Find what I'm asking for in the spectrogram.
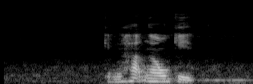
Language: Cantonese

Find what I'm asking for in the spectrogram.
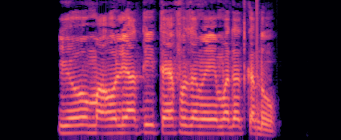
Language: Sindhi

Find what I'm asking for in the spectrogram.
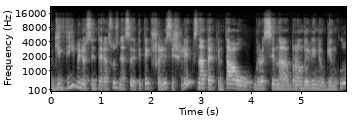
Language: Lithuanian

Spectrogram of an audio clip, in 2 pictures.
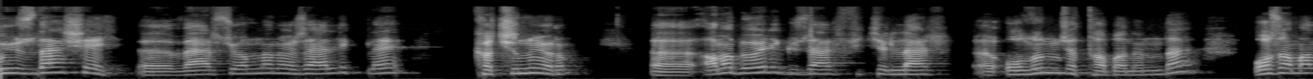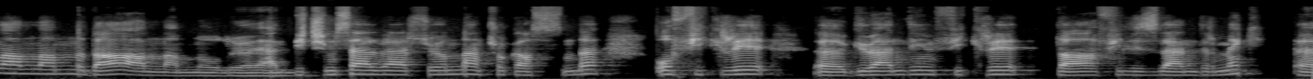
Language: Turkish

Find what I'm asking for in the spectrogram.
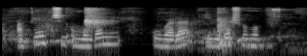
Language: Kinyarwanda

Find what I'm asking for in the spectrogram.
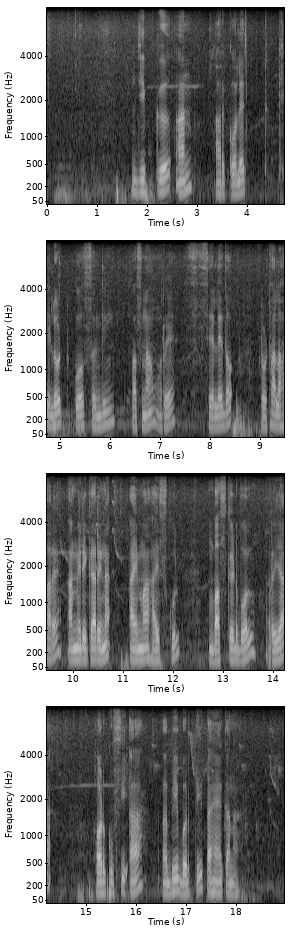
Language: Santali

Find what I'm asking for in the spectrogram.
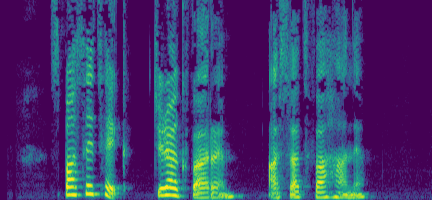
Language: Armenian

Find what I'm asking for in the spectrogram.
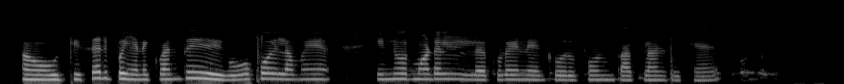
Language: Tamil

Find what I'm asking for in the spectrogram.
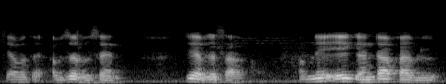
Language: Urdu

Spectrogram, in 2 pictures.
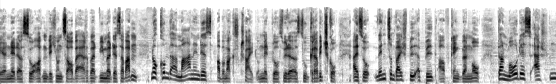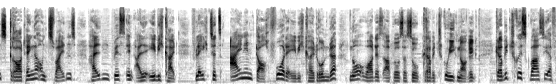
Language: German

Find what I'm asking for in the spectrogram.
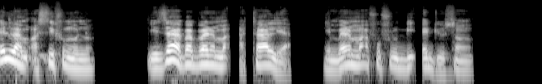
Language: Akan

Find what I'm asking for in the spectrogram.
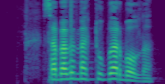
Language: Uzbek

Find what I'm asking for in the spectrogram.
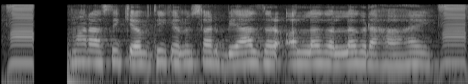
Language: Magahi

